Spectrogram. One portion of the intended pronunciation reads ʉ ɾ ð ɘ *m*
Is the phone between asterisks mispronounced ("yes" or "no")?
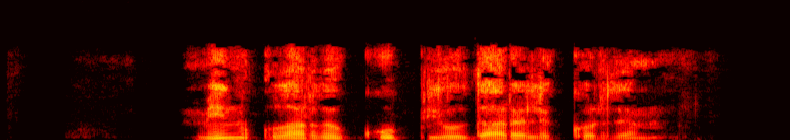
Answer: no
